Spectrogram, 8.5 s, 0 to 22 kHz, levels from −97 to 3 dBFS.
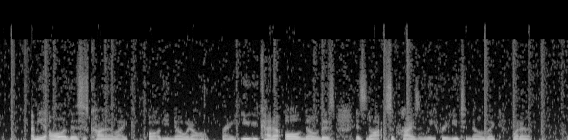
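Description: From start to finish the speech carries overdone noise removal. A noise reducer set far too hard switches individual frequency bands down whenever they sit near its noise estimate, taking quiet speech detail with them. Gaps fall to near silence with twinkling specks.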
